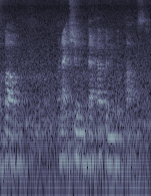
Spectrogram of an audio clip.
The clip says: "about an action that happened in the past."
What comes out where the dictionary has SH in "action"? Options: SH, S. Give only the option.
SH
